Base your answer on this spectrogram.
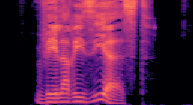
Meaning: second-person singular present of velarisieren
- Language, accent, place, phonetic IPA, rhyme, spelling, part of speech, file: German, Germany, Berlin, [velaʁiˈziːɐ̯st], -iːɐ̯st, velarisierst, verb, De-velarisierst.ogg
